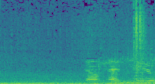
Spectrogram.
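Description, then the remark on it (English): An EMS emergency vehicle pulls away at speed toward a call involving a bicyclist and a car, its heavy engine rumbling steadily, while a few short siren bursts rise above the noise near the end. “And just like that, casual talk is over, and we speed towards a call involving a bicyclist and a car.”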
